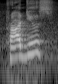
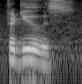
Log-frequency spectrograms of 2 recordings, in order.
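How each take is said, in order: First: Produce with a high, strong PRO; PROduce, stressed open first syllable. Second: Produce with long, loud -DUCE; proDUCE, second syllable drawn out and falling; stress on second syllable. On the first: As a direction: say produce as the noun, hitting pro-. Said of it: "This syllable is stressed". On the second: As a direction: say produce as the verb, hitting -duce. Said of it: "Here the second syllable is stressed". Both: Shown as a demonstration.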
